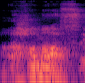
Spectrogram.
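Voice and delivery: put-on slow, heavy foreign accent on Hamas; hammed-up accent, drawn out. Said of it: "Oh, the accent".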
